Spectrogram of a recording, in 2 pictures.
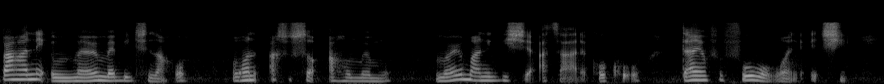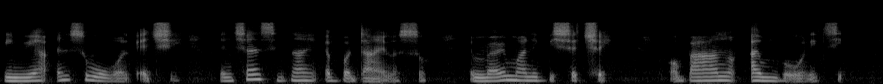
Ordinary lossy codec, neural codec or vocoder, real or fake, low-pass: MP3, 48 kbps; codec, 16 kHz, 0.7 kbps, FocalCodec; fake; 7.2 kHz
